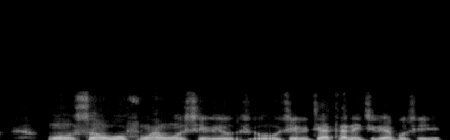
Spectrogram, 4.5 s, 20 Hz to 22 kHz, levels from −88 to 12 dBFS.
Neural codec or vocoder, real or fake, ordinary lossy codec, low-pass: codec, 16 kHz, 4 kbps, FreqCodec, smaller model; fake; none; none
